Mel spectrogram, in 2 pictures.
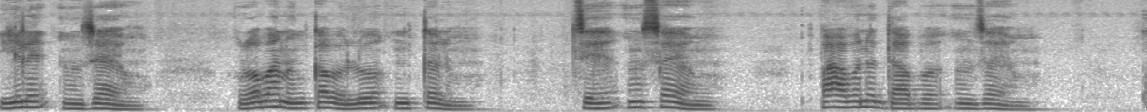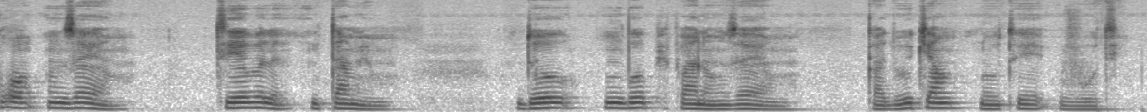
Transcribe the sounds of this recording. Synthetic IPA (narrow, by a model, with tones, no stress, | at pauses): jɪ˦lɨ˦n̩˦za˦ja˨mu˨ | ɾɔ˦ba˦nɨ˨ŋ˦ka˦βɨ˨lo˦n̩˦tɨ˦lɨ˨mu˨ | tɛ˦hn̩˦sa˦ja˨mu˨ | pa˦ʔa˦βɨ˦nɨ˦da˦bɨ˦n̩˦za˦ja˨mʊ˨ | kʊ˦ʔʊ˦n̩˦za˦ja˨mʊ˨ | te˦e˦βɨ˦lɨ˨n̩˦ta˦m˨i˨mu˨ | do˦ŋ͡m̩˦ɡ͡bʊ˦pi˨pa˦nɨ˨mza˦ja˨mʊ˨ | ka˨do˦kʲɛ˦ŋno˦tʰe˦vo˨tʰi̥˨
